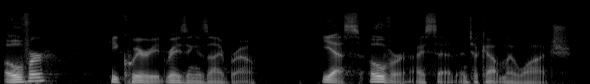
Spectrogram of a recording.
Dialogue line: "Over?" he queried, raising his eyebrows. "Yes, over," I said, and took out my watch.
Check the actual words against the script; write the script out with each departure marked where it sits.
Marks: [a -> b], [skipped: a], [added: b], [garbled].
"Over?" he queried, raising his [eyebrows. -> eyebrow] "Yes, over," I said, and took out my watch.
